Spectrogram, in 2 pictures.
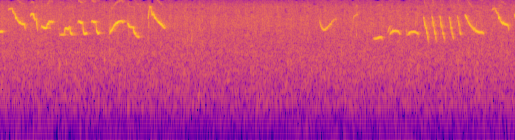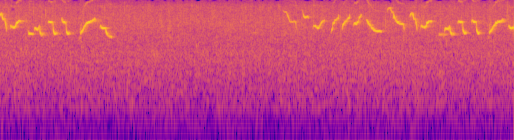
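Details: A female white-eye in breeding condition calls to attract a male. Three bursts of high, fast, slurred chirps, the middle one holding a quick rattling trill, are broken by pauses of faint hiss.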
